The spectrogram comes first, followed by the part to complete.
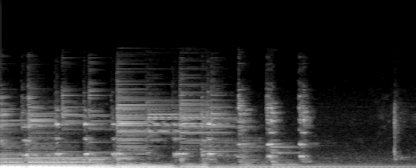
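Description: Acoustic-electric guitar played unplugged: a strummed chord ringing, with a few more strums and picked notes over it, dying away over the last second.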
